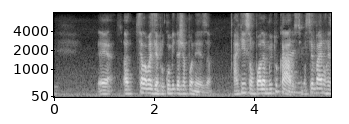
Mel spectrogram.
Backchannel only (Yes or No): Yes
